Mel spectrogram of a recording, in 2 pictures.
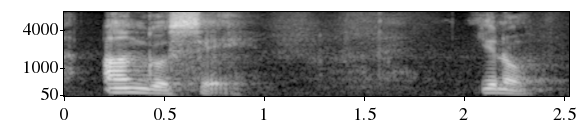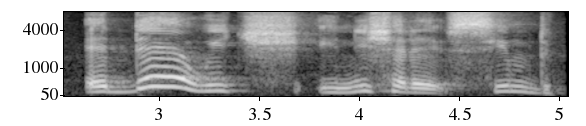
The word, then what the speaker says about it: Anglesey: I think that's how they pronounce it in the Welsh language. Anglesey.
